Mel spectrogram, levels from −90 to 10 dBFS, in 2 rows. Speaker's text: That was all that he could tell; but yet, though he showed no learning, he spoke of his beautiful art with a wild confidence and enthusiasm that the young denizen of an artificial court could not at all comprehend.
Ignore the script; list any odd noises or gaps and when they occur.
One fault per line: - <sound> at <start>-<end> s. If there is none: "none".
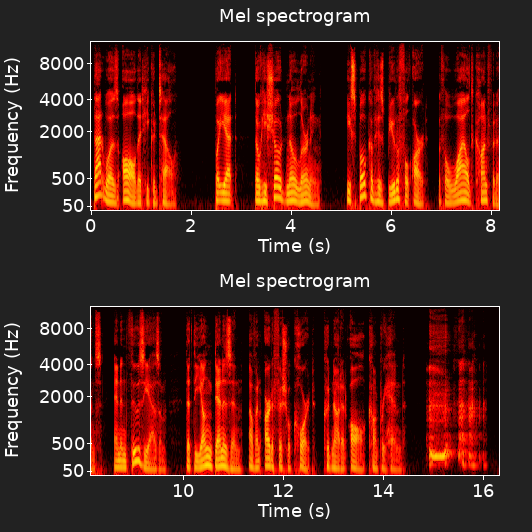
- laugh at 14.9-16.1 s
